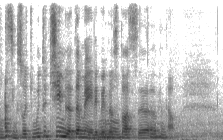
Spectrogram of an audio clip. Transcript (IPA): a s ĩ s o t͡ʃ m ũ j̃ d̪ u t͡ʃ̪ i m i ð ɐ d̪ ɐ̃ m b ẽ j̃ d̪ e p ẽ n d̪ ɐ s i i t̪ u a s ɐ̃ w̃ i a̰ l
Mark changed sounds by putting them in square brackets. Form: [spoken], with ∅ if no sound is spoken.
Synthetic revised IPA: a s ĩ s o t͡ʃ m ũ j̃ [t̪] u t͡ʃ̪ i m i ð ɐ [t̪] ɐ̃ m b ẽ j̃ d̪ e p ẽ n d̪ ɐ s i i t̪ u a s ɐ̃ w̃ i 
